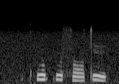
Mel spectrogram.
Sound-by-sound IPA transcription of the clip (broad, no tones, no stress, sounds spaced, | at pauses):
kʷʰ ʌ kʷ ɘ s ɔ t y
